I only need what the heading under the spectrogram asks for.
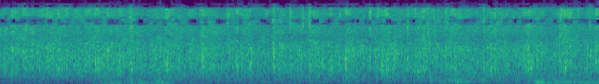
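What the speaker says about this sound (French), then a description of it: "si, ce sont des applaudissements" Sustained, fairly faint applause from a crowd on a farewell day, a dense patter of clapping that holds steady throughout without voices on top.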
